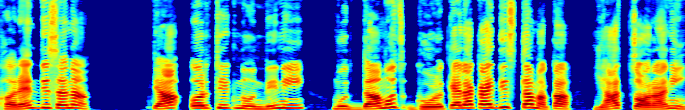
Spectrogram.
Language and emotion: Goan Konkani, angry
